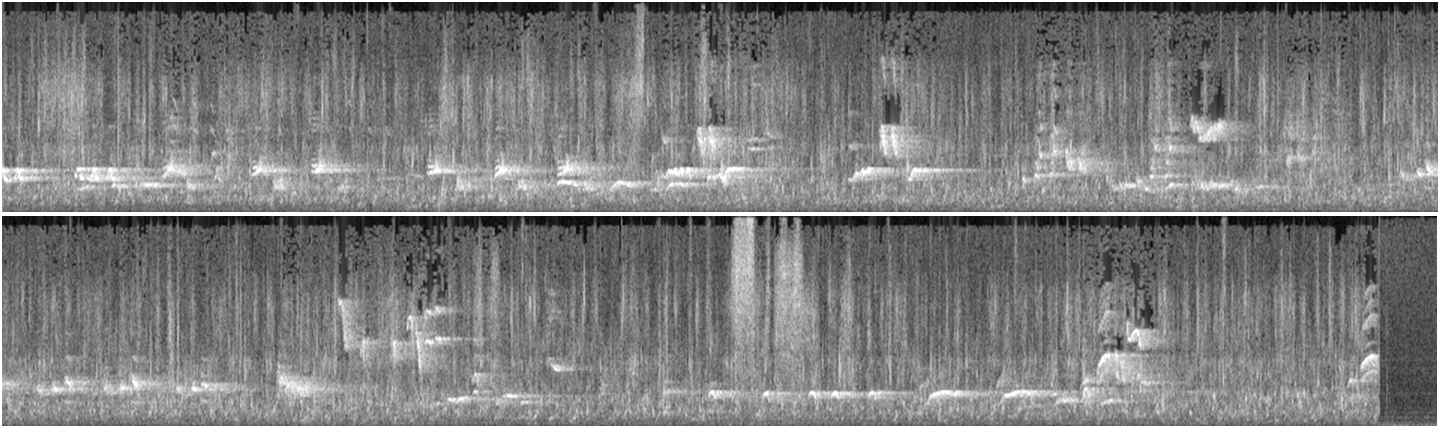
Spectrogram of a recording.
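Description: A shallow stream running over rocks, a steady trickling rush, with birds singing repeated short chirping phrases over it.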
